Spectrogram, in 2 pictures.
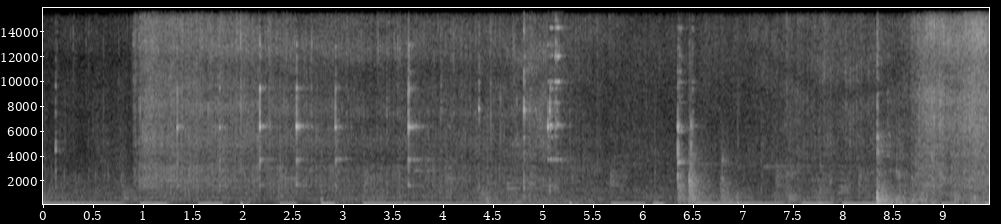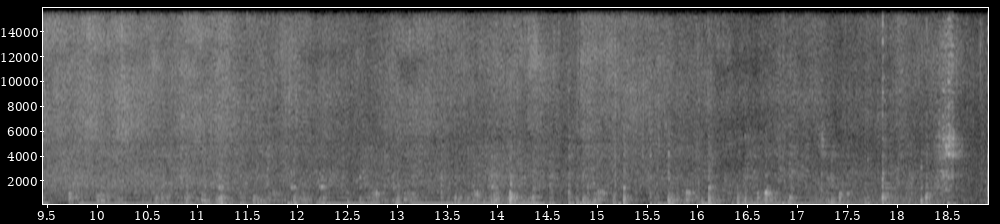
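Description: Chopped tomato, onion, ginger and garlic sizzling in hot coconut oil in a kadai, with a steel ladle scraping and clinking against the pan as it is stirred. The sizzle jumps up about a second in, as the tomato goes into the oil, and grows louder again about eight seconds in.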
